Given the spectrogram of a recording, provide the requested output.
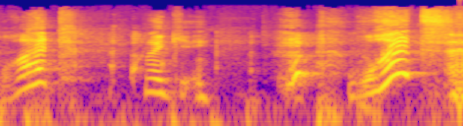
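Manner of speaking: very high incredulous squeaks through laughter; can't believe it, laughing; laughing disbelief. Retold or imitated. Caddy retells his stunned reaction to the golfer, laughing. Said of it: "I was like".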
